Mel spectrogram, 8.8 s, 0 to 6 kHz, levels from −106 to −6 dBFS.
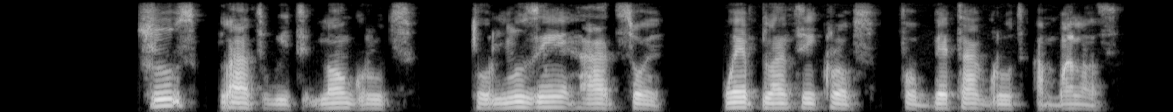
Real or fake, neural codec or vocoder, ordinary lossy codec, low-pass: fake; vocoder, 22.05 kHz, 80 mel bands, Vocos; none; 5.4 kHz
